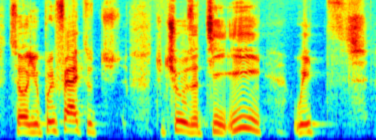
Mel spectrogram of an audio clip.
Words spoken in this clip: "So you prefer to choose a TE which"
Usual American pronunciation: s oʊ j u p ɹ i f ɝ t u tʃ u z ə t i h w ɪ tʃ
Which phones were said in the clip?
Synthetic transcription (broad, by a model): s oʊ j u p ɹ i f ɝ t u tʃ u z ə t i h w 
